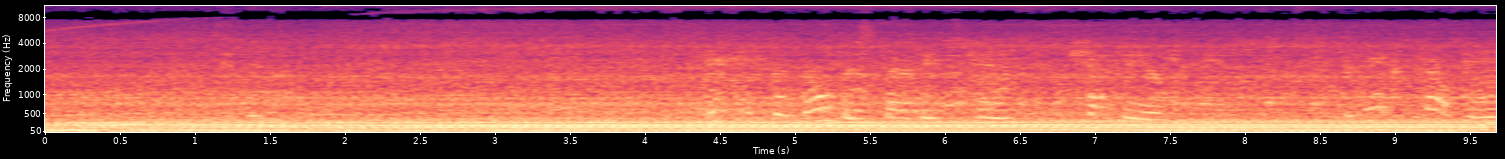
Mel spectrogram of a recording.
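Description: A train hums and rumbles steadily as it rolls slowly, heard from inside a carriage.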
